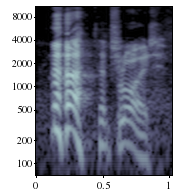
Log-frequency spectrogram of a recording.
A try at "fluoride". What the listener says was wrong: Oh, you're just saying it very quickly when your accent makes it sound like you're saying Floyd. Fluoride. Fluoride. Fluoride. rawhide,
